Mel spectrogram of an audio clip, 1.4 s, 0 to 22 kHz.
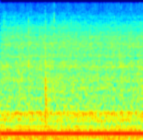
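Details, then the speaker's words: Hotpoint Ultima WT960G 7 kg washing machine (1600 spin, from 2007) on its spin cycle: smooth, steady low hum, no high motor whine. The owner notes the plastic spider means the drum bearings are already going. "now as you can hear the machine is quiet"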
